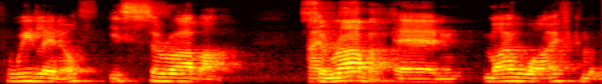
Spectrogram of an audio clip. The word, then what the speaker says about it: Serabar: It's actually pronounced, weirdly enough, is Serabar.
